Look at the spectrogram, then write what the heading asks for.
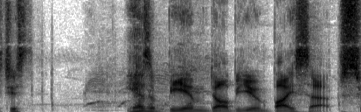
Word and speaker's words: BMW: I feel like how is it pronounced BMW or BMV? Because in German with the alphabet, it's not pronounced W, it's V. Oh yeah, we call it BMV.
